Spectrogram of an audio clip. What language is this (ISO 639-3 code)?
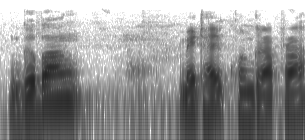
brx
